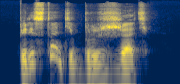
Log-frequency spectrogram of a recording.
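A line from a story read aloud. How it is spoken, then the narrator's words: Irritated interruption. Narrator (Russian): раздраженно оборвал его Вадим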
